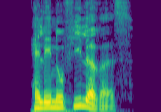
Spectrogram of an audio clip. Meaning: strong/mixed nominative/accusative neuter singular comparative degree of hellenophil
- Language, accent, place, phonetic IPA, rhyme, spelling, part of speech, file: German, Germany, Berlin, [hɛˌlenoˈfiːləʁəs], -iːləʁəs, hellenophileres, adjective, De-hellenophileres.ogg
